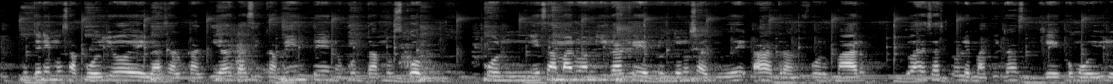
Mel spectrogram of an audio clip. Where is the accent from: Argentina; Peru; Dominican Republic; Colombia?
Colombia; Roberto Payán, Nariño; vengo del municipio de Roberto Payán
